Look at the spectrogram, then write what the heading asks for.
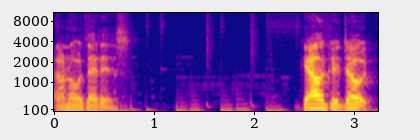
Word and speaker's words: Gal Gadot: know what that is Gal Gadot you do pronounce the T in her name so sorry sorry about that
